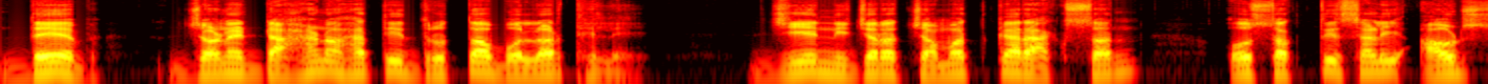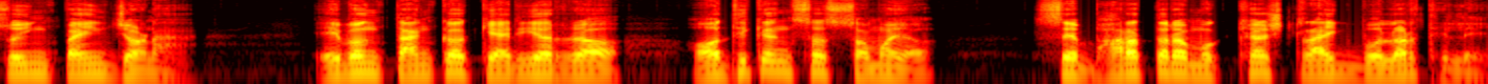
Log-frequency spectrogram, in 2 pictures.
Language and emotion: Odia, neutral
